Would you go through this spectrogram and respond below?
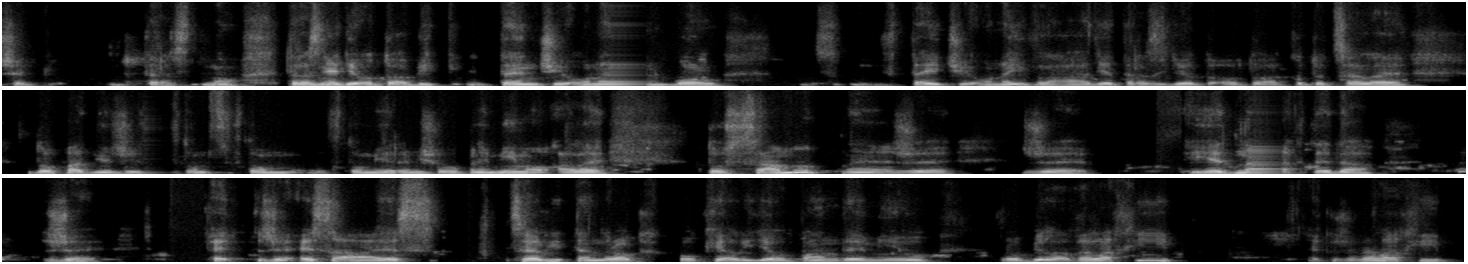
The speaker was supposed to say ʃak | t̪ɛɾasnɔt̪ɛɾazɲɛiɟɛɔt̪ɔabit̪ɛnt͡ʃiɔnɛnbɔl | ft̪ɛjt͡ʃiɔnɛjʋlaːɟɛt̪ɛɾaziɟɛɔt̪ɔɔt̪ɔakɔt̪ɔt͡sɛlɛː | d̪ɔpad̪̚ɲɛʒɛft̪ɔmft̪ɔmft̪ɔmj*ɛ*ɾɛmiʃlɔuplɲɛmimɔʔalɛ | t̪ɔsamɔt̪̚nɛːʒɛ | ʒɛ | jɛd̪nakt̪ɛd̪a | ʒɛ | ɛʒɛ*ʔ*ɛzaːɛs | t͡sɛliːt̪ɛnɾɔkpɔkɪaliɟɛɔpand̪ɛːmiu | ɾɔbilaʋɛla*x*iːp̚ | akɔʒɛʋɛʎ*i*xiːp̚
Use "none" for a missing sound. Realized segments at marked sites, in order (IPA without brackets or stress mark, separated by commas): ɛ, ʔ, x, a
